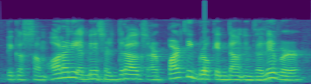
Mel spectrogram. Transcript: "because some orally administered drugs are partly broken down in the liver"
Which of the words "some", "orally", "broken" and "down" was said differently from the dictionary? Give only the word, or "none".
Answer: none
